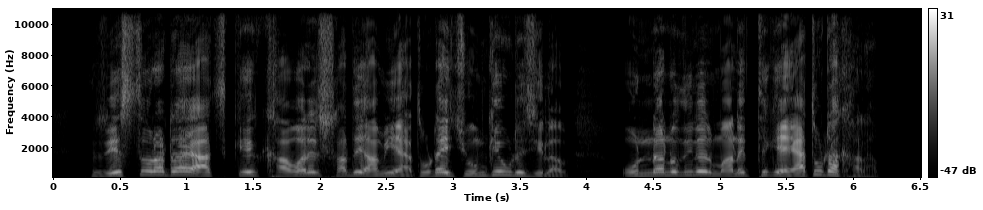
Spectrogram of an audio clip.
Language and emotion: Bengali, disgusted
